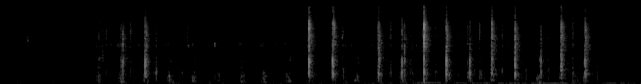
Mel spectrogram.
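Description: A plastic ball crackles and crinkles as hands squeeze it.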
